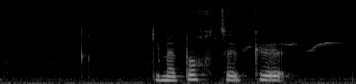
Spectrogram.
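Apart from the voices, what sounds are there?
birds chirping outside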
